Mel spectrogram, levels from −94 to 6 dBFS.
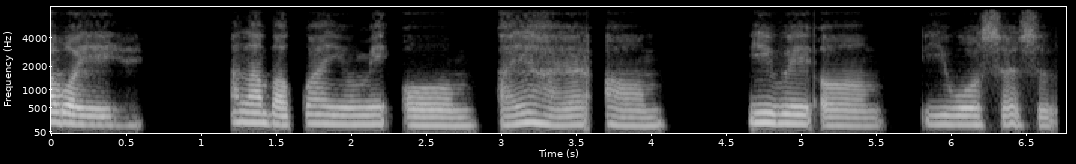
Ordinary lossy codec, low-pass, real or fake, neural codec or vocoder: none; 7.2 kHz; fake; codec, 16 kHz, 0.4 kbps, LongCat-Audio-Codec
